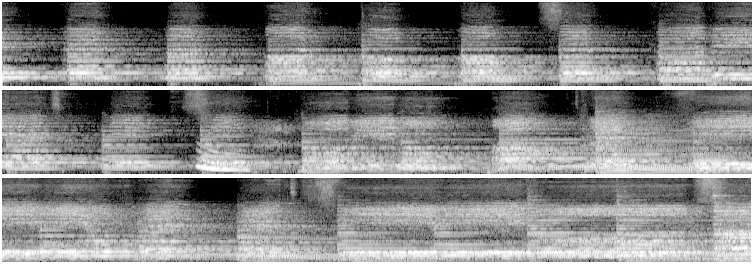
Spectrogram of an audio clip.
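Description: Live choir and orchestra playing the slow intro of a rock ballad. For the first half, evenly spaced chords repeat a little faster than once a second. Then, after a falling glide about ten seconds in, the music swells into fuller, louder sustained chords with a deeper bass.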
